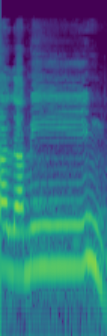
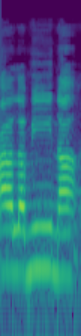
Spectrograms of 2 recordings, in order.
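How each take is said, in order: First: The word ends on a bare final n consonant. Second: The word ends with a short a vowel. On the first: The speaker calls it right. "এক জবর থেমে গেলে জজম হয়ে যাবে" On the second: The speaker calls it wrong. "থেমে গেলে এটা বলবেন না যে আলামিনা, এভাবে না"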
